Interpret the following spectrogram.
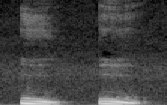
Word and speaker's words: u: And then letter U is an U sound, U. So ulan, upuan, rain and chair, U. Not like under or umbrella. The letter U in Tagalog has an U sound.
